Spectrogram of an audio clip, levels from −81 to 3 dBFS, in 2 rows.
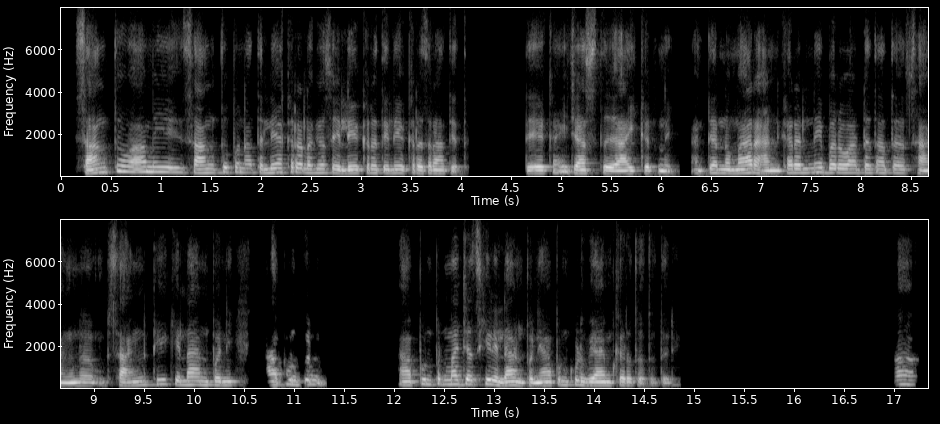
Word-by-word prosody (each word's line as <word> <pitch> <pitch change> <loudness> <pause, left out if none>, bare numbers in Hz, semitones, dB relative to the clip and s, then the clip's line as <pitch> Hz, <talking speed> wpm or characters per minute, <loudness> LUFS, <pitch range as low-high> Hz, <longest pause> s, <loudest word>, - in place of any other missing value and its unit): सांगतो 215 +10 +1
आम्ही, 230 -3 0
सांगतो 185 +1 -1
पण 210 -2 -4
आता 190 -2 -5
लेकराला 200 +1 -1
कसं 185 -1 -3
आहे. 160 -2 +2
लेकरं 165 +2 0
ते 165 - 0
लेकरच 165 -1 0
राहते. 155 -2 0 0.7
ते 155 +1 +6
काही 245 - -2
जास्त 160 -2 +1 0.2
ऐकत 145 - 0
नाही. 270 -1 +2 0.2
आणि 285 - -5
त्यांना 170 -2 +2
मारहाण 165 -5 +3
करायला 185 0 +1
नाही 215 +2 -3
बरं 190 -1 +1
वाटत. 180 -1 -2
आता 175 0 -4
सांगणं 145 -2 0
सांगणं 160 +2 -1
ठीक 215 +3 -6
आहे 180 - -1
लहानपणी. 170 -2 0 0.4
आपण 205 +4 -3
पण - - -5 0.8
आपण 165 +6 -1
पण 230 -1 -4
मज्जाच 210 0 0
केली 200 -7 +4
लहानपणी, 150 -3 +4
आपण 160 +2 -1
कुठे 165 - -1
व्यायाम 160 0 +5
करत 160 -1 0
होतो - - -6
तरी. - - -9 2.2
हां. 205 -1 -5
175 Hz, 150 wpm, -20 LUFS, 160-200 Hz, 2.2 s, ते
